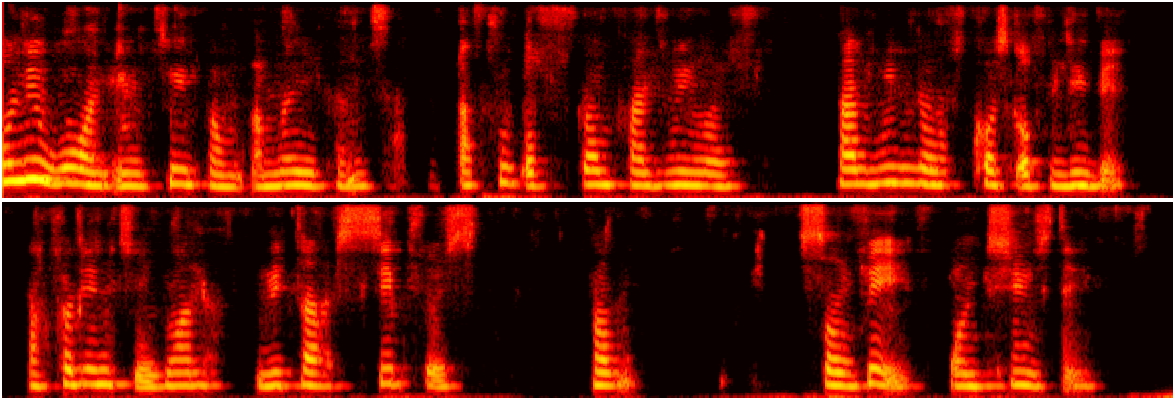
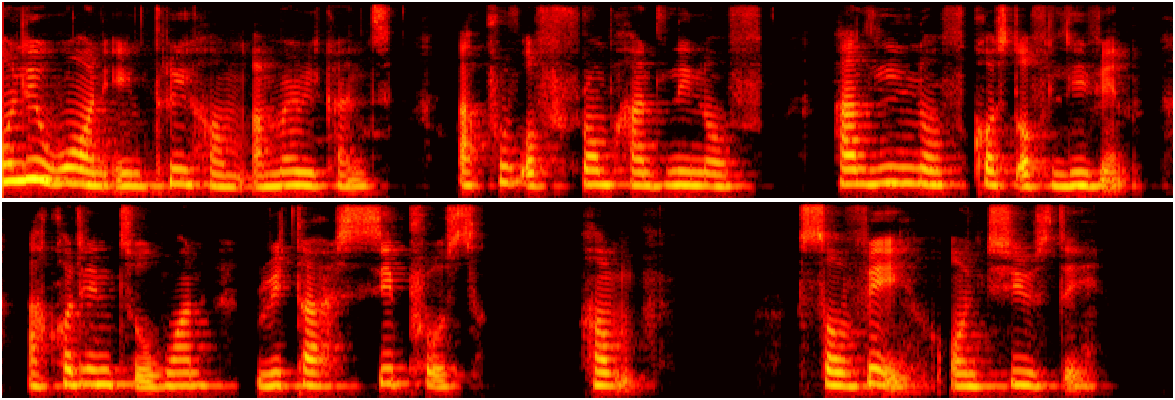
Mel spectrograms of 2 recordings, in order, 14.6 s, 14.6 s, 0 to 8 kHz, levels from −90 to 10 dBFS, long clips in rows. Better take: second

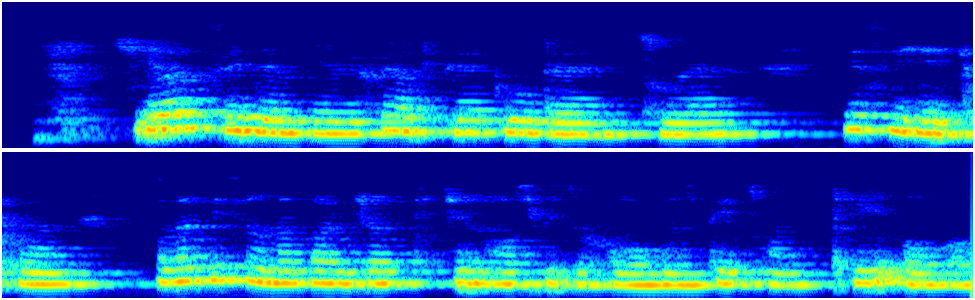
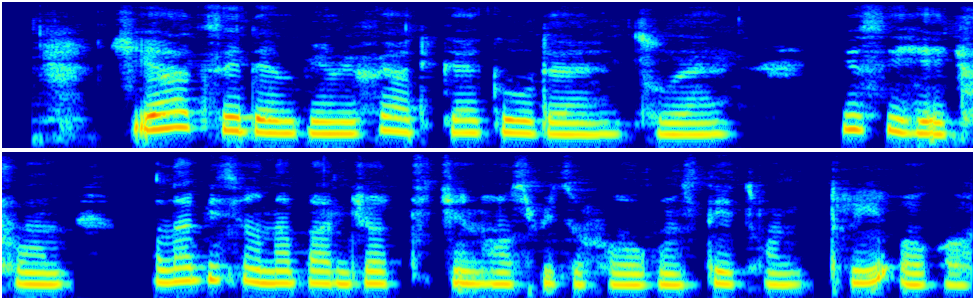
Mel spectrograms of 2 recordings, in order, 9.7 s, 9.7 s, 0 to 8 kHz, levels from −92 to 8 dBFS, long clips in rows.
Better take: second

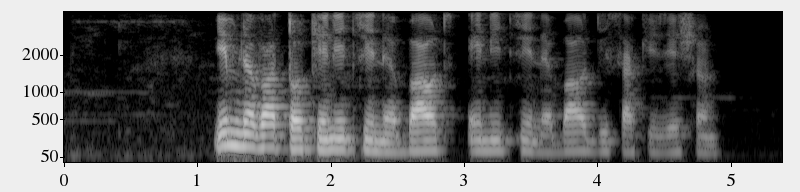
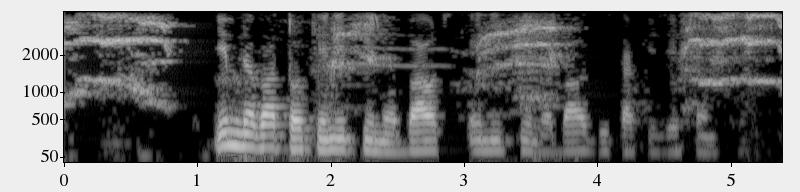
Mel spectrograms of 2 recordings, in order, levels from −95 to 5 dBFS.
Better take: first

